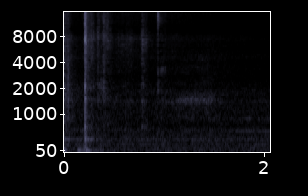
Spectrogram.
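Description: Two light clicks of a rigid plastic trading-card holder being handled, close together at the start, followed by quiet room tone.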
